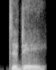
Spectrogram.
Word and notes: today: Indian

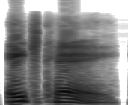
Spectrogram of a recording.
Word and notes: HK: American English

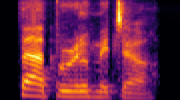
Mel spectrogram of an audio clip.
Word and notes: vaporimeter: Indian

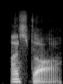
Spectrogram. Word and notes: USDAW: American English

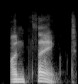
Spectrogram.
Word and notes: unthanked: American English

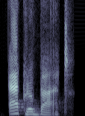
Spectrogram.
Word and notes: acrobat: Indian

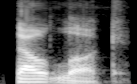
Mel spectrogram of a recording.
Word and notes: outlook: American English

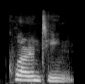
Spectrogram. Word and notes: quarantine: Indian

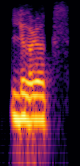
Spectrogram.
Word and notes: Lurex: Indian

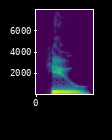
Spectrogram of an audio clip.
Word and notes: hue: American English

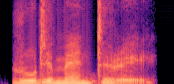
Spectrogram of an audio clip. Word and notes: Rudimentary: Indian

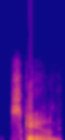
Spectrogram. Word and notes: scan: American English

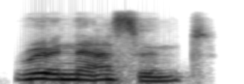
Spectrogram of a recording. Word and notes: renascent: Indian

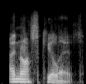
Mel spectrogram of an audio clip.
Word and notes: inosculate: American English

